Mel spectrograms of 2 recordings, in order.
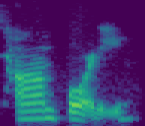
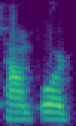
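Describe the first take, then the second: First: The name ends like the number forty. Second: The name ends like the word Ford. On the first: The speaker calls it right. "but it is Tom forty, like the number" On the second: The speaker calls it wrong. "I've been saying Liz Tom Ford for two years"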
